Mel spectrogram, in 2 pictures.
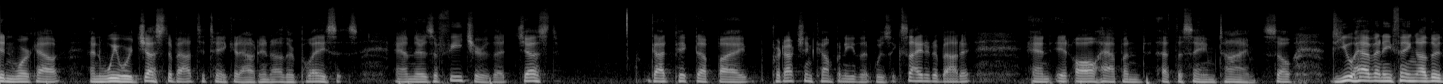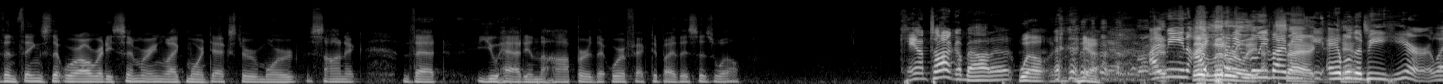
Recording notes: Post Mortem invades Midsummer Scream 2023! Recorded LIVE from the world famous horror convention in Long Beach California.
